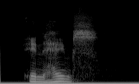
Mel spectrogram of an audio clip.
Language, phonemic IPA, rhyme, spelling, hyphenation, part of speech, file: Dutch, /ɪnˈɦeːms/, -eːms, inheems, in‧heems, adjective, Nl-inheems.ogg
- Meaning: native, indigenous, domestic, autochthonous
